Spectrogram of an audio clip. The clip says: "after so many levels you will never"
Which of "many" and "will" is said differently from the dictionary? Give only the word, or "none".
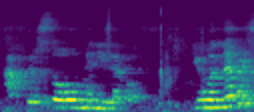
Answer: none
